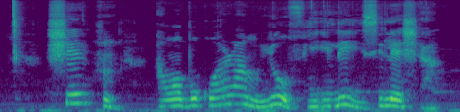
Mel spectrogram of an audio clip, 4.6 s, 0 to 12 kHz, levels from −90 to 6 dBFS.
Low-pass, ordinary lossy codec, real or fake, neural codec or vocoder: none; none; real; none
